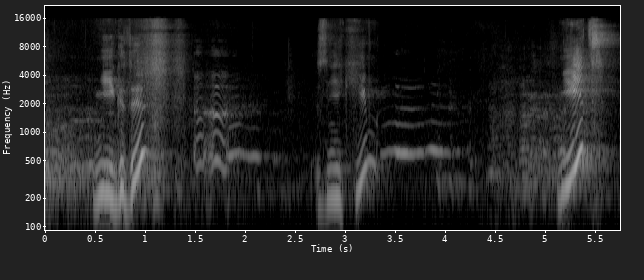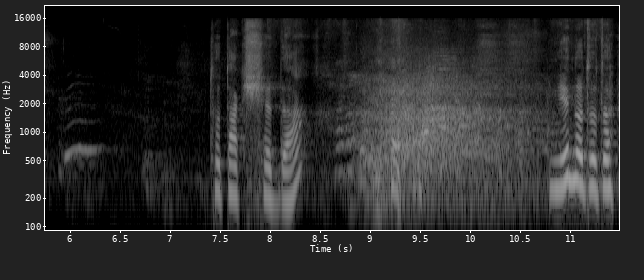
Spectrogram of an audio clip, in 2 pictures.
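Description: A woman wails and whimpers theatrically through a headset microphone.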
